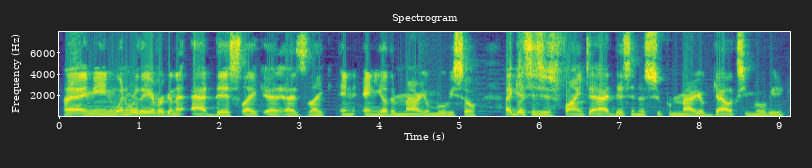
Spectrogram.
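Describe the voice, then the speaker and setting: A man giving a casual, rambling film review in slangy, informal language, halting and repeating words, with sarcastic asides. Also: mid-range voice, a little mellow. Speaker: movie reviewer.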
